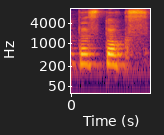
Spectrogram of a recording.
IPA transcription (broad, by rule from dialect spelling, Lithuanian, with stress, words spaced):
ˈtɐs ˈtoːks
